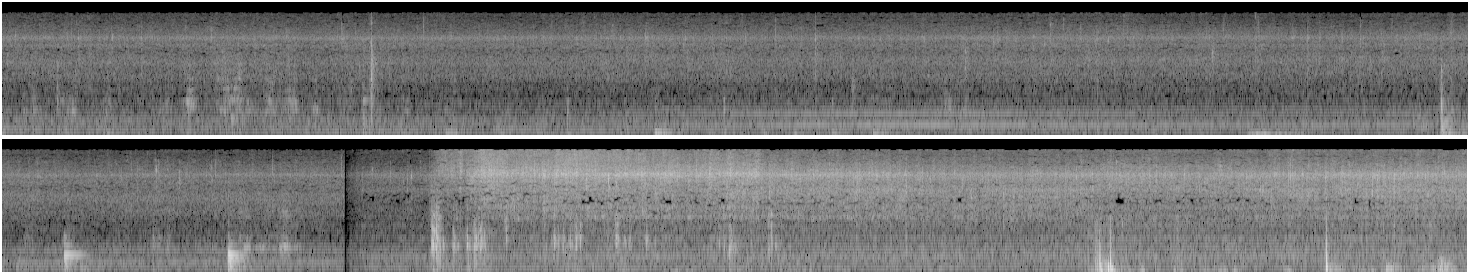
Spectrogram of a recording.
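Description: Chopped garlic frying gently in oil in a pan with a faint sizzle, stirred with a silicone spatula that knocks lightly against the pan a few times. About nineteen seconds in, chopped red onion goes into the hot oil and a much louder, steady sizzle takes over.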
